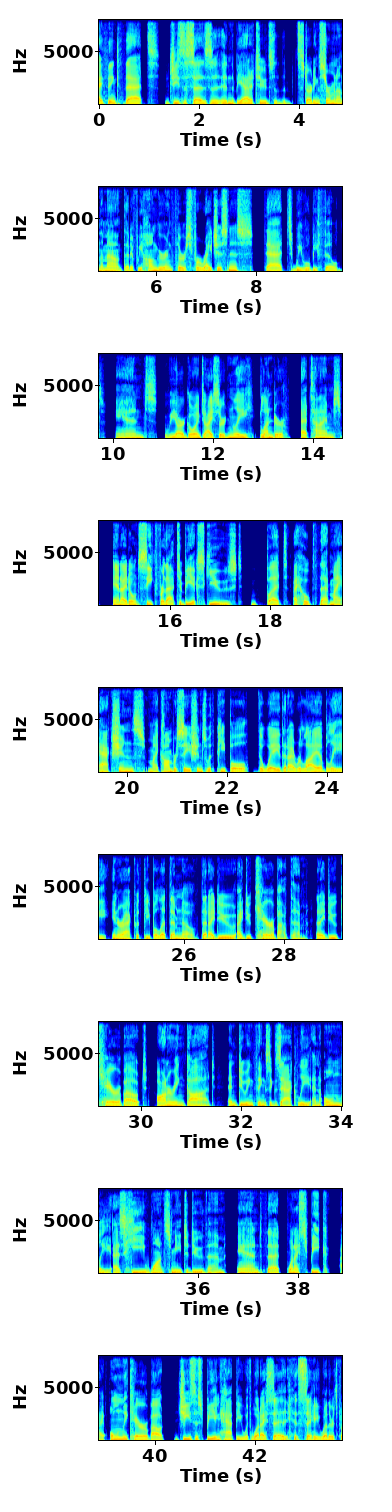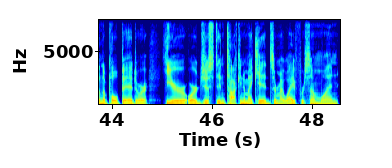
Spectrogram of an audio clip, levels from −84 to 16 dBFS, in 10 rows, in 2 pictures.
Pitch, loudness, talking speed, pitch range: 90 Hz, -20 LUFS, 160 wpm, 80-100 Hz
